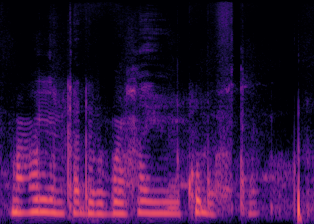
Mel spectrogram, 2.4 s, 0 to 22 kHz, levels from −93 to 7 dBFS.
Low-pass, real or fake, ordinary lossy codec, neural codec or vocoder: none; fake; none; codec, 44.1 kHz, 3.4 kbps, Pupu-Codec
